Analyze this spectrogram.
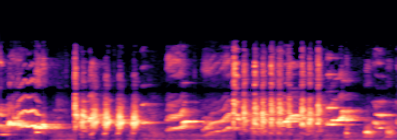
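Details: Oriental magpie-robin song used as a lure to provoke other magpie-robins into singing: loud, varied high whistles and rapid chattering phrases, with sliding notes and buzzy bursts, continuous throughout.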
